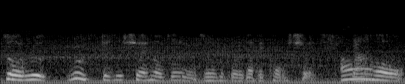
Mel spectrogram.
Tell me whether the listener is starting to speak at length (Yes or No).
No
